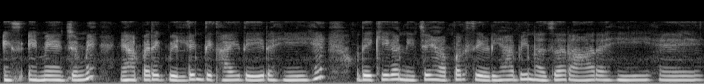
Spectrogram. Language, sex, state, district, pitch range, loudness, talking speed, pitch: Hindi, female, Rajasthan, Jaipur, 200-215 Hz, -14 LUFS, 180 wpm, 205 Hz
